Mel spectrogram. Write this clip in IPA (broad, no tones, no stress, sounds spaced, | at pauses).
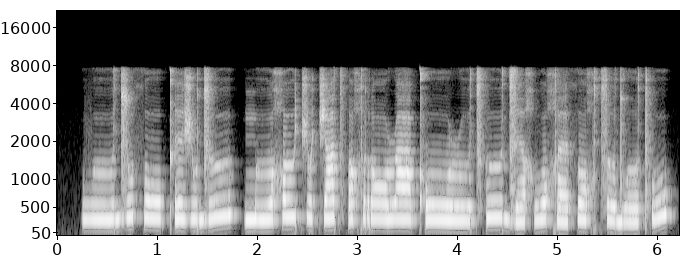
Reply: β ɯː d͡z u θ oː kʼ e ʒ u d͡z ɯː | m ɯː χ ɯː t͡ʃ o t͡ʃ a t͡sʼ ɤ χ r ɔː ɹ aː kʼ oː ɹ ɯ t͡sʼ ɯː d͡z e χ β u χ ɾ ɛ θ o χ t͡s ɤ d w ɤ tʼ u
